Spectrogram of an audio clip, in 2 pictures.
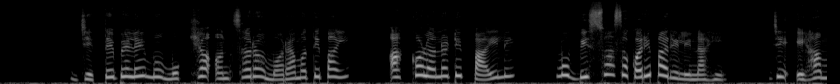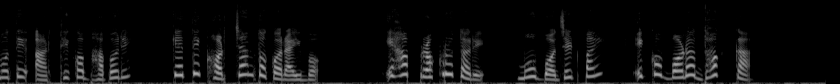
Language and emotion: Odia, sad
